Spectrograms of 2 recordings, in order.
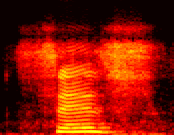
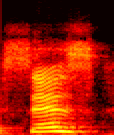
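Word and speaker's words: seize: अगला है 16, जिसको हम बोलते हैं सेज।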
